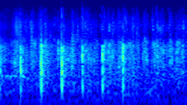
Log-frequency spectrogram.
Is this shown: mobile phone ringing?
no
